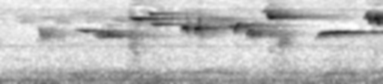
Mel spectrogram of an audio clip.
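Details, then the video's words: Songbirds singing at a window; thin high whistled phrases and chirps, fairly faint, with a low background hum. "Singing birds 🐦‍⬛at my window"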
